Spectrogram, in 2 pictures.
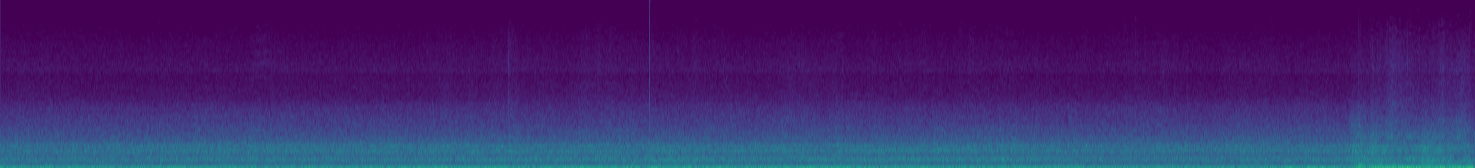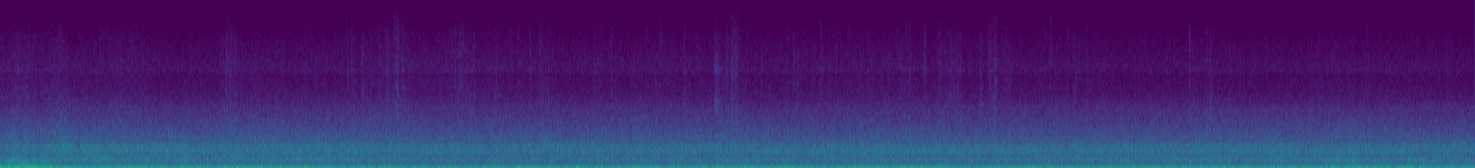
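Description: Passenger train in motion, heard from inside a coach's side corridor: a steady rumble of wheels on rails and running gear. The noise swells louder for a couple of seconds about halfway through.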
